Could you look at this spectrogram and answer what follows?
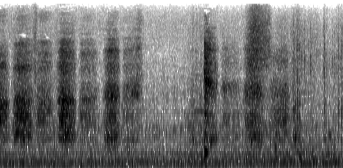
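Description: A frightened child gasping and breathing hard, about six sharp breaths in a few seconds, over a low steady hum.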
